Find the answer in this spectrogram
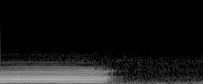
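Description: A man's voice holding a wordless hesitation sound at one steady low pitch for about a second, then faint room tone.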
